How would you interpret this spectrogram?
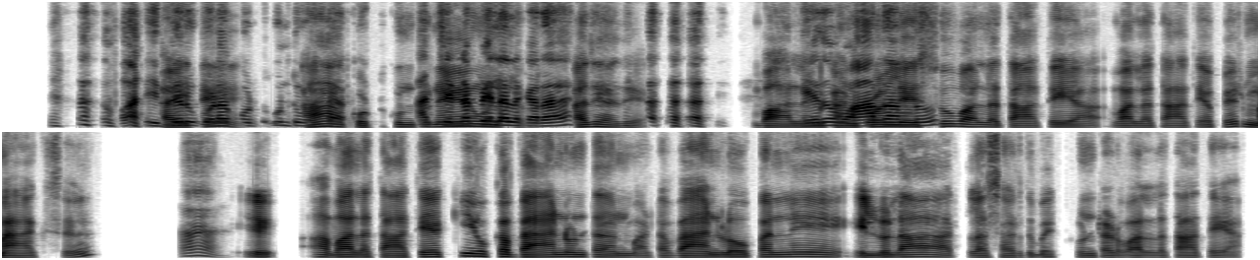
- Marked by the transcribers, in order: chuckle; in English: "కంట్రోల్"; giggle; in English: "వ్యాన్"; in English: "వ్యాన్"
- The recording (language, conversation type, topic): Telugu, podcast, చిన్న వయసులో మీరు చూసిన ఒక కార్టూన్ గురించి చెప్పగలరా?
